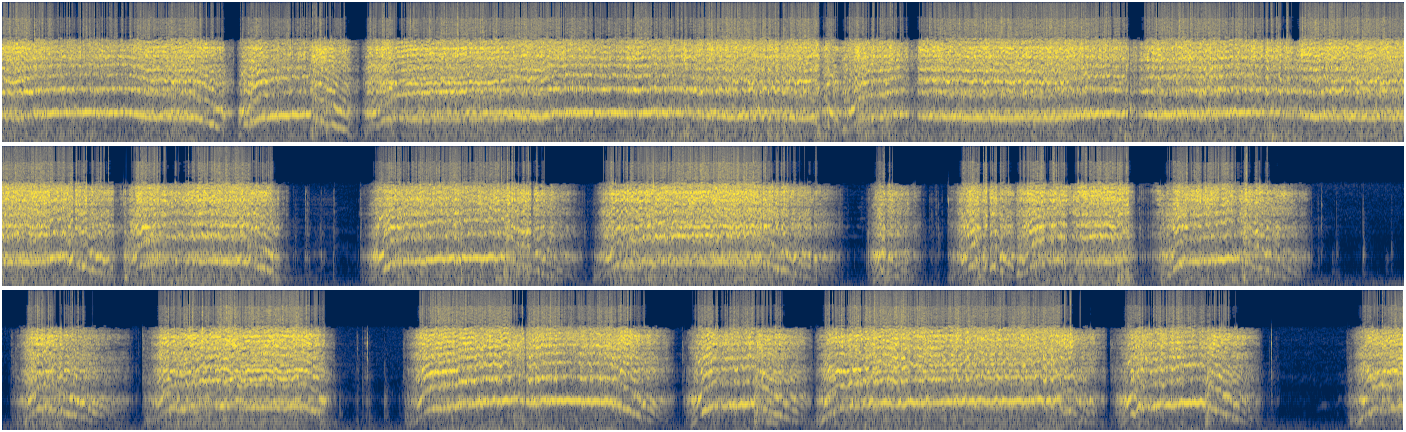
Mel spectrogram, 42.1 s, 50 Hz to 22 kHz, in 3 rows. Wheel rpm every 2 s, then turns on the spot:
210, 120, 200, 220, 170, 220, 220, 150, 90, 130, 150, 30, 140, 60, 50, 120, 160, 100, 150, 140, 50.
16-18 24-26 38-40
